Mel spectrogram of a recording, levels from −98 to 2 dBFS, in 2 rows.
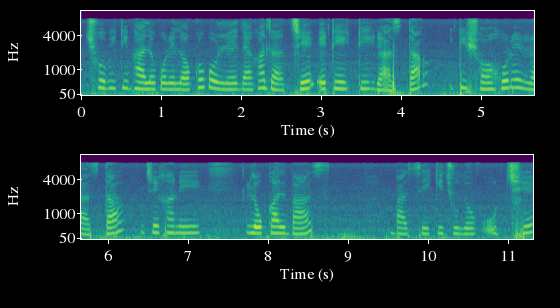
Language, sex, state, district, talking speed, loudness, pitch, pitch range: Bengali, female, West Bengal, Paschim Medinipur, 110 wpm, -19 LUFS, 250 Hz, 235-275 Hz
